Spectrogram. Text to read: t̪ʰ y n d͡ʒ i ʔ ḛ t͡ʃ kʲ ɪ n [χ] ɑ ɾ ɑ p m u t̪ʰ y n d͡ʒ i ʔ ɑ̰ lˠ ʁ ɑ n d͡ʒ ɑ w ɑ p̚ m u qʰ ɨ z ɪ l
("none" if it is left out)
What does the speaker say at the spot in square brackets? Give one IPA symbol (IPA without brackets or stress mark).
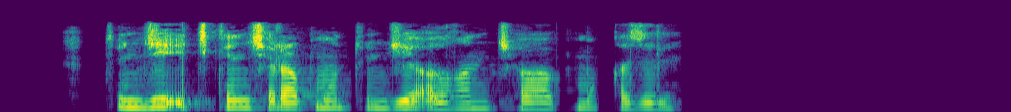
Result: ʃ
